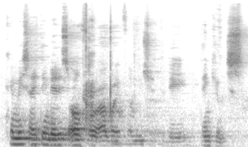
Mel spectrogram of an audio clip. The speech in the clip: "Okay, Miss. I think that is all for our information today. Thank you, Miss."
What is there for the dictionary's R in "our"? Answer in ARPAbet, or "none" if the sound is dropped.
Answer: W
